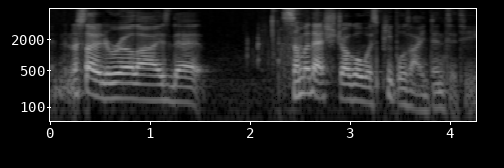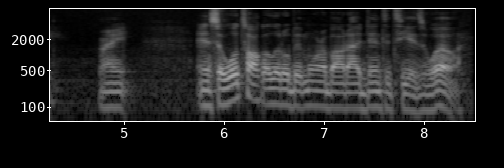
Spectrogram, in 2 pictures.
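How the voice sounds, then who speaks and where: Young man, casual solo podcast talk, lowish voice, loose and conversational, lots of "like". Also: expressive, normal speed, darkish tone. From born in the UK, raised in Virginia. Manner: conversational, loose, with frequent "like" and "right?". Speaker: podcast host.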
